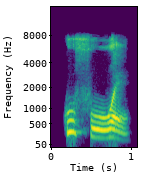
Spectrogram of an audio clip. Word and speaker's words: كفوا: ناس بتقرأها بتسكين الفاء لكن هي الفاء مع الكاف مضمومين، كفو كفوا أحد مش كفوا أحد، خلي بالك عشان لو بتقرأيها في الصلاة.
